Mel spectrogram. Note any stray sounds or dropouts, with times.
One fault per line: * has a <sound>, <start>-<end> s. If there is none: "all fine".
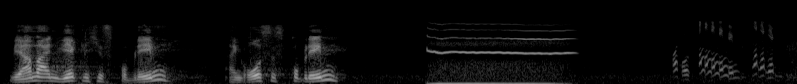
* has a squeak, 4.3-5.8 s
* has a chirp, 6.7-7.8 s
